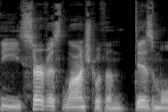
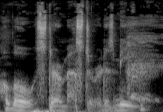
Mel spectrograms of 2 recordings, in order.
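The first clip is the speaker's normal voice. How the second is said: threatening put-on devil voice; 2 semitones lower than usual. Acting out a voicemail from Satan: menacing Satan voice. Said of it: "he goes in there and he's like".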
